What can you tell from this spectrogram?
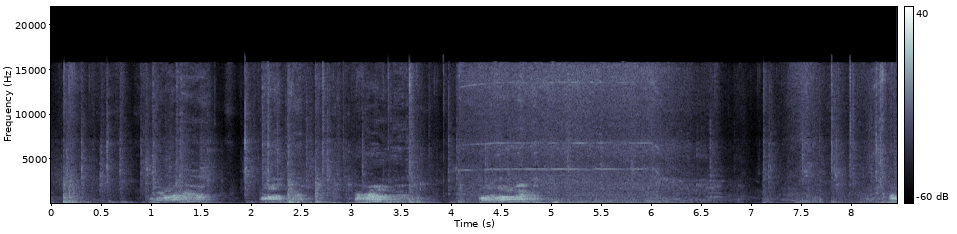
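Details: Hazie, an English Bulldog, reacting to a vacuum cleaner indoors: four short, gruff barks roughly a second apart, then a pause, over the steady whine of the running vacuum, with a woman's voice near the end.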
